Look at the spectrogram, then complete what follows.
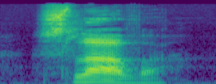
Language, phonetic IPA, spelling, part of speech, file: Belarusian, [ˈsɫava], слава, noun, Be-слава.ogg
- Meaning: 1. glory 2. fame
